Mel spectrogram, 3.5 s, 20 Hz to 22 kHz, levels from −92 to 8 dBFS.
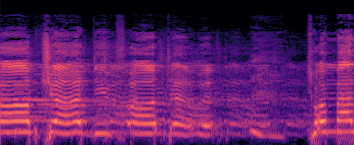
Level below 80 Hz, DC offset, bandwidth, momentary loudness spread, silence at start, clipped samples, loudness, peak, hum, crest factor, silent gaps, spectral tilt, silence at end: -62 dBFS; under 0.1%; 15.5 kHz; 16 LU; 0 s; under 0.1%; -22 LUFS; -4 dBFS; none; 18 dB; none; -1.5 dB/octave; 0 s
